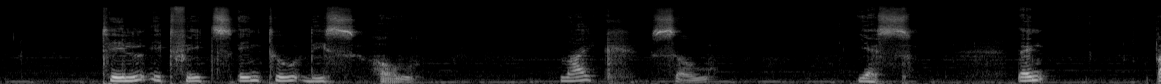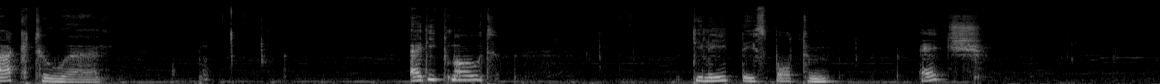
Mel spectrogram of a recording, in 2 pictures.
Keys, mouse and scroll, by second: 3.3 click, 4.2 middle click, 11.6 Tab, 12.5-13.2 scroll up 1, 13.4 shift+middle click, 14.6 middle click, 17.6 3, 17.9 click, 22.4 x.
